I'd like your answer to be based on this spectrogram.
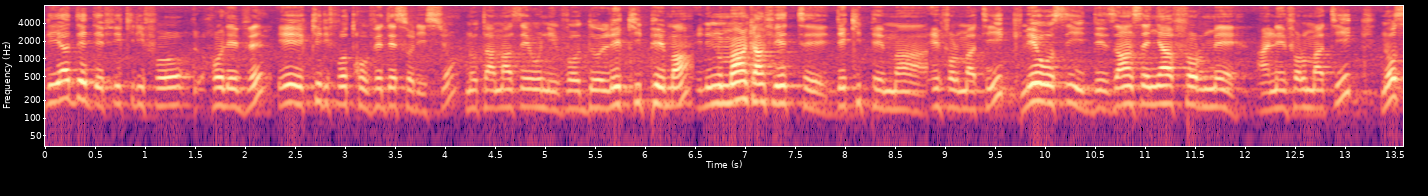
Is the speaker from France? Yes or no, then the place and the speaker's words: no; Burundi; pas ici chez nous au Burundi, mais ailleurs. Même ici chez nous, il y a des intempéries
